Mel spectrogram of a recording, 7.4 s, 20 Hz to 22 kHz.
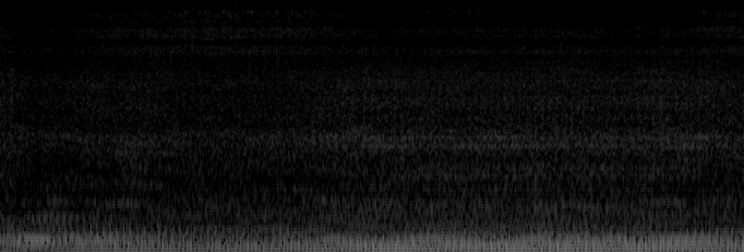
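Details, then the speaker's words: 1988 Holden VL SV88 with Rochester Quadrajet carburettor, mufflers checked one by one for tinniness: deep, even V8 burble that swells smoothly with revs, with no tinny rattle; exhaust sounds healthy. The middle muffler was identified as the tinny one when hot. "I couldn't hear any tinniness. That muffler, the muffler sounded really tinny, so sounds mint. That sounds good."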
